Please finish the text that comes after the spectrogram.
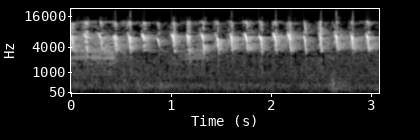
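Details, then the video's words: Cockatiel chicks begging as the mother feeds them: clear, evenly spaced high chirps, about three to four per second, the only sound present. "Cockatiel Parrots Mother Feeding to Cute & Lovely Baby's"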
